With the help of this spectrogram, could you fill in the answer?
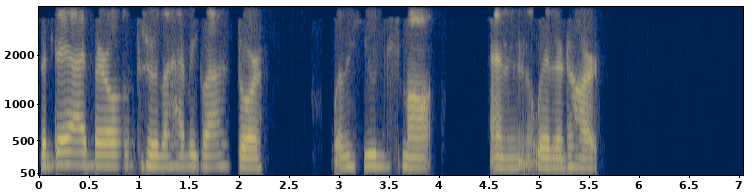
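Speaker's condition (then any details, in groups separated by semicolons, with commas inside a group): Cerebral palsy; past challenges speaking up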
